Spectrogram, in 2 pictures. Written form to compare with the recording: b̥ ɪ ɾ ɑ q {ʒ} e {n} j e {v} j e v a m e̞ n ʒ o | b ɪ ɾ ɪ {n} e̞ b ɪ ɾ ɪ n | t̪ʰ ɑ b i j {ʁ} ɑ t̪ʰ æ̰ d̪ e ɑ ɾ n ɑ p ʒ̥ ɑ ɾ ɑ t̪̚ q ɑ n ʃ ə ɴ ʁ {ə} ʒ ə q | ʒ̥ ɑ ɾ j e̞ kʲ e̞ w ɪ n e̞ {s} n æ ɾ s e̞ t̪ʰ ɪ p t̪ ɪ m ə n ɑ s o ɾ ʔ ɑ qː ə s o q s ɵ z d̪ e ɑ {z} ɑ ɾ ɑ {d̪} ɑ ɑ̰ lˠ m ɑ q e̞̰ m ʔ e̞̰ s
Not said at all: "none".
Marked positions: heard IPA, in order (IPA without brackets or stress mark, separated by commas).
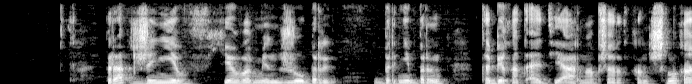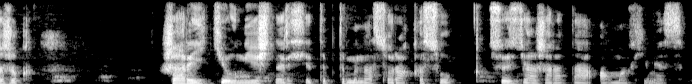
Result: ʒ, n, v, n, ʁ, ɑ, ʃ, ʒ, t̪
